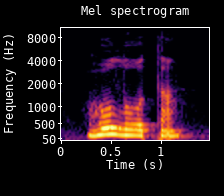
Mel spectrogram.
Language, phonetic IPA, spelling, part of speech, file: Ukrainian, [ɦɔˈɫɔtɐ], голота, noun, Uk-голота.ogg
- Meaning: the poor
